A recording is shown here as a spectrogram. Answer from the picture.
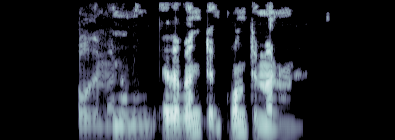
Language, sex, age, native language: Icelandic, male, 30-39, Icelandic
